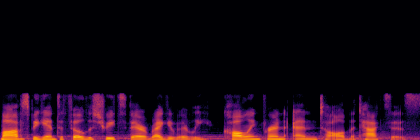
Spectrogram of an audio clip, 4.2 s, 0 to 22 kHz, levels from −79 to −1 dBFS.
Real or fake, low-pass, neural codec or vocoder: fake; 7.2 kHz; codec, 16 kHz, 2 kbps, FunCodec, trained on Chinese and English, 25 frames a second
